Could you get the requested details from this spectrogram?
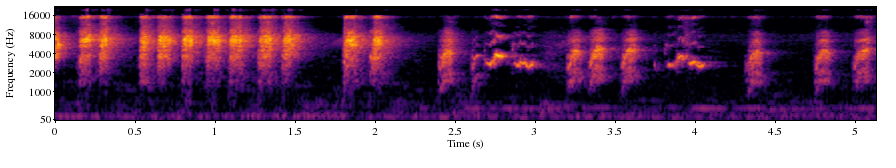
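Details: Loud rapid chatter from a pet yellow budgerigar that has recently begun to sing after being silent: a fast string of identical sharp chirps, then looser buzzy notes and twisting whistles, with a faint steady tone.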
